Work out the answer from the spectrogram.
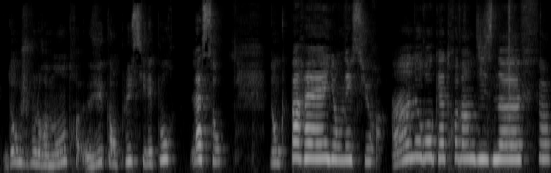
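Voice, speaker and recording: High-pitched woman, slow and chatty, craft haul vlog, thinks out loud. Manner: chatty, thinks aloud, repeats words, reads English labels slowly. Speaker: scrapbooking vlogger. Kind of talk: casual haul chat, showing products.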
